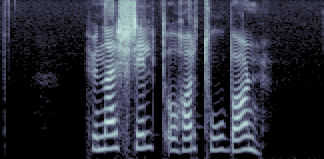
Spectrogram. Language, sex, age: Norwegian, female, 24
